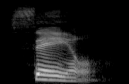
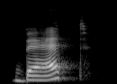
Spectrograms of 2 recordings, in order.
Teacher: So if you can't hear a difference between those words, make sure you move your tongue to get to the e sound before the last consonant.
